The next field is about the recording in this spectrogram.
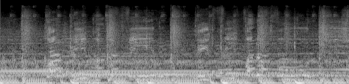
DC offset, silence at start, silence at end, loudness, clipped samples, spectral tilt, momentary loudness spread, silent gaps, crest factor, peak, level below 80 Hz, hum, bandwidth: under 0.1%; 0 s; 0 s; -13 LUFS; under 0.1%; -6 dB/octave; 2 LU; none; 10 dB; 0 dBFS; -16 dBFS; none; 15.5 kHz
